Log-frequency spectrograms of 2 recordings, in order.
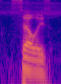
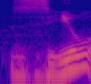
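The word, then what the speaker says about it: Seele: Back when I first started playing Star Rail, I think I pronounced Selly's name as Zeal, or how did I pronounce it? I forget at this point. And I had some dude come into my chat and tell me, no, her name isn't pronounced like, you know, so and so, or however I pronounced it back then. It's Selly.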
